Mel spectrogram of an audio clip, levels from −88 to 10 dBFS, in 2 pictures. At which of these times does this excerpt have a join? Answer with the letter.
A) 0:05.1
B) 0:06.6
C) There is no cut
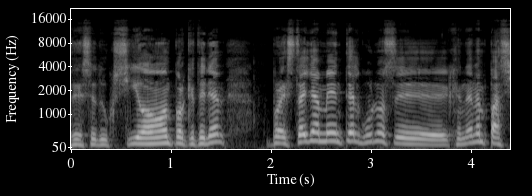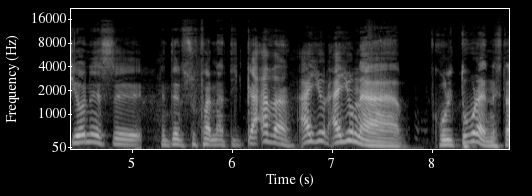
A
